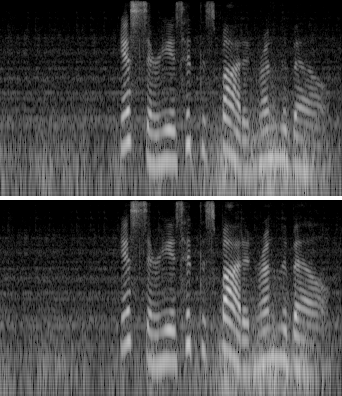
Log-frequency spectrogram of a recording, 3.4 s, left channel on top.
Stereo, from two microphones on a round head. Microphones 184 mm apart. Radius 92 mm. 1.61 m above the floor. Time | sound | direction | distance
1.2 | a woman speaking | 20° left (ahead or behind) | ?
